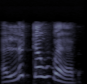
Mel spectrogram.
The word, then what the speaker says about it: التواب: التواب، نلاحظ أن التاء جاءت بشدة ولا ننطق باللام في آل التعريف، لا نستطيع قول التواب. التواب، لا نقول التواب، ولكن نقول التواب، لا ننطق باللام.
